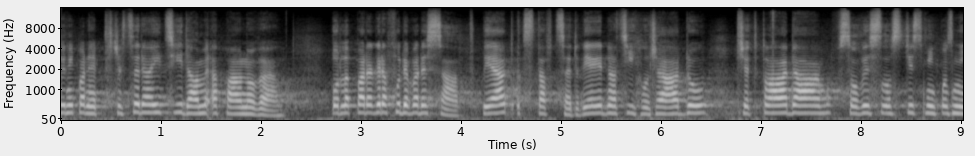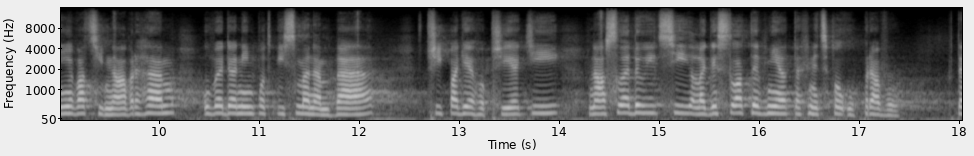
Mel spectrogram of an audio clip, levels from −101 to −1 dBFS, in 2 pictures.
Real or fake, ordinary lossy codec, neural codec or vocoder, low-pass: fake; Opus, 64 kbps; autoencoder, 48 kHz, 32 numbers a frame, DAC-VAE, trained on Japanese speech; 14.4 kHz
